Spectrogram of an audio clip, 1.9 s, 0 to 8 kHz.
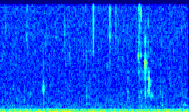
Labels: {"label": "anthrophony, boat engine", "recorder": "SoundTrap 300"}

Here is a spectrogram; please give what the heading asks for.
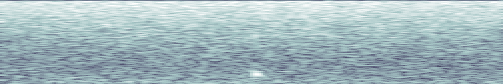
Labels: {"label": "ambient", "recorder": "HydroMoth"}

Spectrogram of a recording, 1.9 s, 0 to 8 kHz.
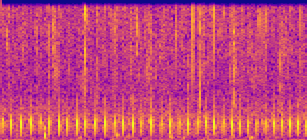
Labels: {"label": "biophony, rattle", "recorder": "SoundTrap 500"}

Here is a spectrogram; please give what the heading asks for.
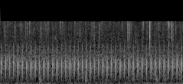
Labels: {"label": "biophony, rattle", "recorder": "SoundTrap 500"}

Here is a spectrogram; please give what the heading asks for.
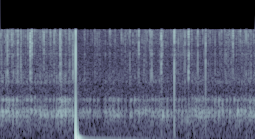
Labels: {"label": "ambient", "recorder": "HydroMoth"}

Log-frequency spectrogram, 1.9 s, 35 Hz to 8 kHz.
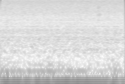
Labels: {"label": "anthrophony, boat engine", "recorder": "SoundTrap 300"}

